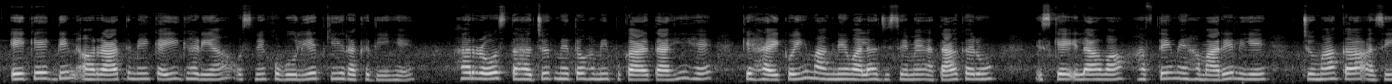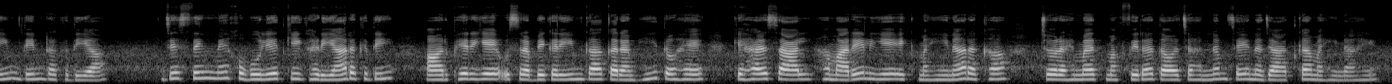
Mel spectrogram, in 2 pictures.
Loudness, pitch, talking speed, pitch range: -19 LUFS, 240 Hz, 180 wpm, 225-255 Hz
